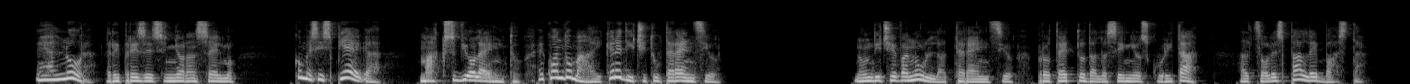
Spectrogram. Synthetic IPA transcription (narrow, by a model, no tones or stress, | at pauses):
ealːoːɾaɾipɾeːzeilsiɲːoːɾansɛlmo | komesispjɛːɡa | maksvjolɛ̰nt̪oekːwand̪omajk̟enːed̪iːt͡ʃit̪ut̪ːeɾɛnt̪sjo | nond̪it͡ʃeːvanulːat̪ːeɾɛnt̪sjopɾot̪ɛt̪ːod̪alːaseːmjoskuɾit̪a | alt̪sɔlespalːeːbːast̪a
